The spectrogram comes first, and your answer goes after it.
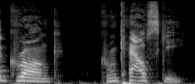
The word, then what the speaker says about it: Gronkowski: So he was here to usher in Rob the Gronkowski. That's how you pronounce it.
